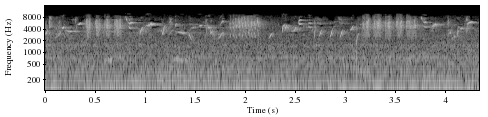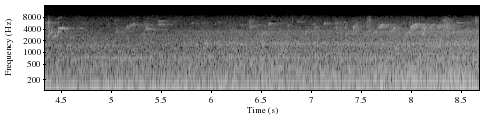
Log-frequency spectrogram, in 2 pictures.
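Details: European goldfinch gives a lively run of high twittering and buzzy trilled phrases for about four seconds, then falls silent as a steady rushing background noise remains.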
